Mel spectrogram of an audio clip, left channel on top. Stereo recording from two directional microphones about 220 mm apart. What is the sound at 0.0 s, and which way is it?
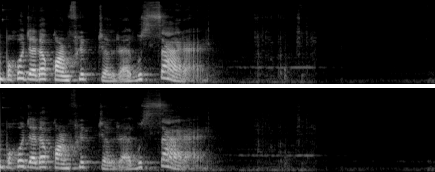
Speech, 55° left (ahead or behind).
